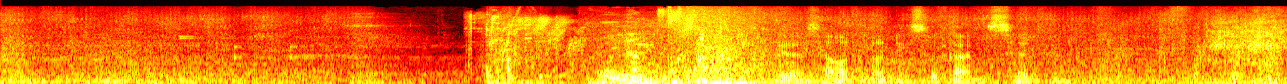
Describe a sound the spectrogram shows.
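A soft magical hum and whoosh sound as floating pieces are moved and fused together.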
